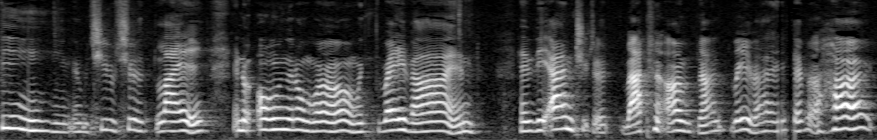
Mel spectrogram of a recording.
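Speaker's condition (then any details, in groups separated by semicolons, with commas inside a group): Deaf and hard of hearing; since childhood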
